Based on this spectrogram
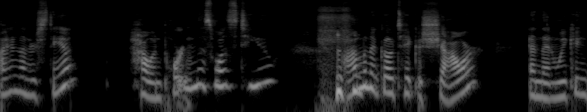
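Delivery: small, soft, little voice. Retelling a scene where a cornered character speaks in Ian's small voice. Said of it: "he gets that small voice".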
